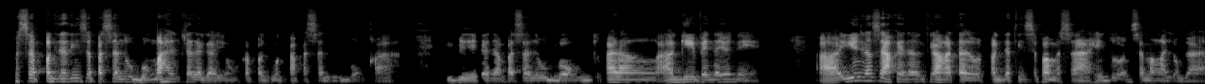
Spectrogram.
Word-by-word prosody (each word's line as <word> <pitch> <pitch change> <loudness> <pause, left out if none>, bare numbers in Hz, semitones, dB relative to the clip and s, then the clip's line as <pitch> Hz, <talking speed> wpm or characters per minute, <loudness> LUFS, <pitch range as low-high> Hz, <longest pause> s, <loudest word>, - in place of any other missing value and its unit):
Basta - - +2
pagdating 140 +1 +2
sa 145 - -4
pasalubong, 120 -5 -2
mahal 115 +3 +6
talaga 110 -3 -2
yung 100 0 -14
kapag - - -10
magpapasalubong 75 -3 -9
ka. - - -11 0.5
Bibili 100 0 -5
ka - - -4
ng 95 -1 -6
pasalubong 95 0 -6 0.2
parang, 110 -1 +2
ah, - - +2
given 110 0 +3
na 110 - -3
'yon, 120 +1 -2
eh. 85 0 -8 0.5
Ah,'yon 120 - +3
lang 170 0 -1
sa 165 - +9
akin 115 - -2
ang 115 -1 -4
nagkakatalo 110 -2 +3
pagdating 110 +1 -3
sa - - -3
pamasahe 90 -4 0
doon 115 - -11
sa 110 - -3
mga 90 -2 -4
lugar. - - -6
110 Hz, 165 wpm, -28 LUFS, 95-115 Hz, 0.5 s, sa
